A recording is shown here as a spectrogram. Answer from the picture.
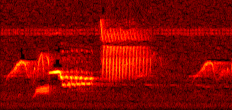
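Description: Songbird calls: a few quick whistled notes sliding up and stepping down, then a short, very high buzz about a second in.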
